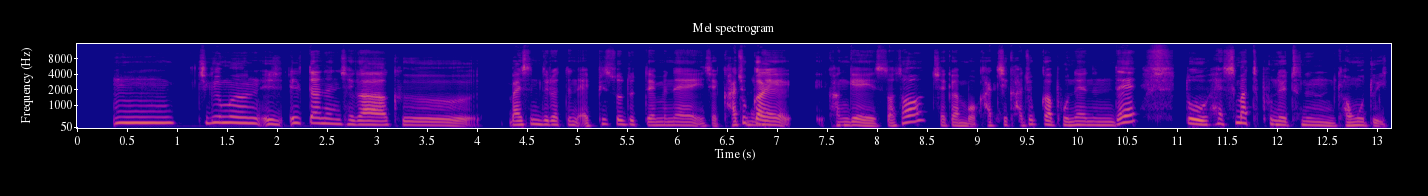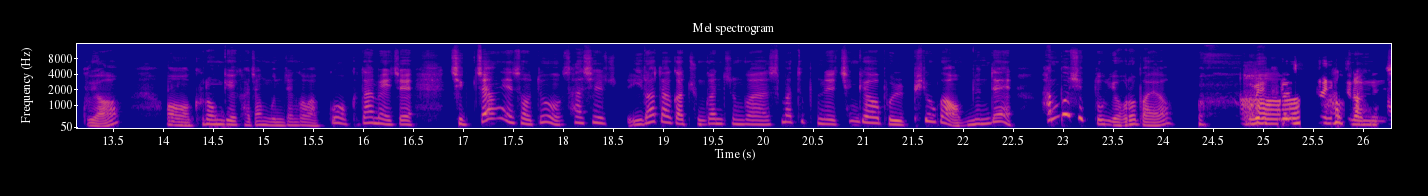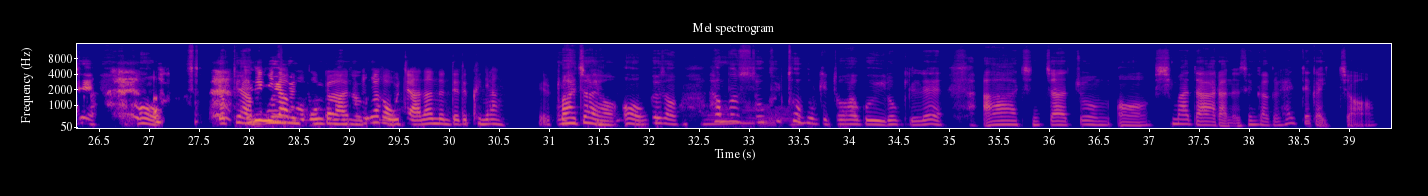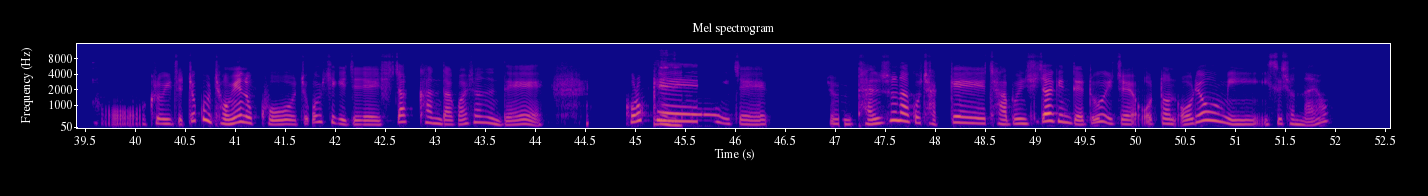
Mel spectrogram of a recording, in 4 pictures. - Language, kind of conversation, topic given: Korean, podcast, 디지털 디톡스는 어떻게 시작하면 좋을까요?
- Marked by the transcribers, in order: laughing while speaking: "아"; laugh; laughing while speaking: "왜 그런 습관이"; other background noise; laugh; tapping; background speech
